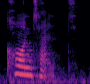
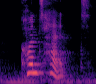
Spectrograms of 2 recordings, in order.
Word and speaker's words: content: As a noun, we say content. Content. The stress is placed on the first part of the word, the first syllable. And as an adjective, content. Content. The word stress is placed on the second part of the word, on the second syllable.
